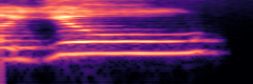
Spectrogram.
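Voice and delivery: "you" high and level; first tone you. Shown as a demonstration. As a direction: hold "you" flat up high. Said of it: "Say, for example".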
